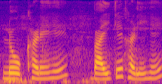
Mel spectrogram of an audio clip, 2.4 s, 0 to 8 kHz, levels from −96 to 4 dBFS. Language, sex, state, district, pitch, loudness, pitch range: Hindi, female, Madhya Pradesh, Bhopal, 210 Hz, -16 LUFS, 200-235 Hz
